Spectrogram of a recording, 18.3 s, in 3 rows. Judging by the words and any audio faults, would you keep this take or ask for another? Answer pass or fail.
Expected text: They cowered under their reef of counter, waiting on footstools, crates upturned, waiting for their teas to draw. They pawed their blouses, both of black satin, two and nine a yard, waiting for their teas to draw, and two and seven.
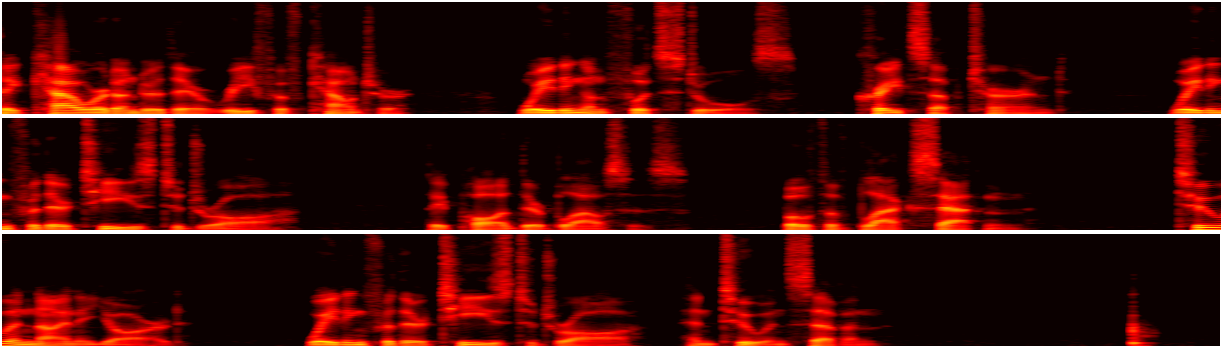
fail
